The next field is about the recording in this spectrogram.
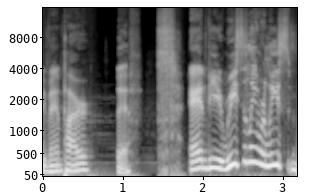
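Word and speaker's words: Vampyr: Je dis tout le temps Vampire à cause du Y, mais je pense que c'est prononcé Vampire.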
